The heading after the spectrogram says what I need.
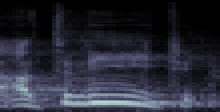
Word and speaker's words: athlete: அத்லெட்டுன்னு இல்லை, அத்லீட். அத்லீட், ATHLETE அத்லீட்னு படிக்கணும், அத்லெட்டுன்னு படிக்கக்கூடாது. ATHLETE, அத்லீட்.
